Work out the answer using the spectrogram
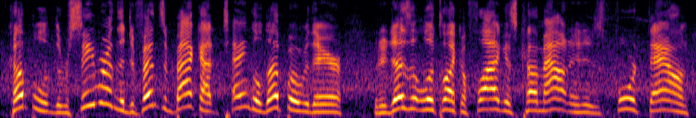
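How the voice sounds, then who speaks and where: A man's voice: high-pitched, bright, forceful tone, slight background noise. A man hosting a live football stream, mixing play-by-play commentary with casual chat in folksy, colloquial phrasing.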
